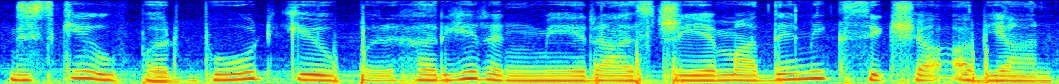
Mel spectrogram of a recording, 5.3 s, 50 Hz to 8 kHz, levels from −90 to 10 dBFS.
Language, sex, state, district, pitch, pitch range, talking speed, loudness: Hindi, female, Rajasthan, Bikaner, 180 Hz, 170-195 Hz, 135 wpm, -13 LUFS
